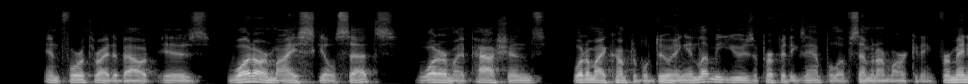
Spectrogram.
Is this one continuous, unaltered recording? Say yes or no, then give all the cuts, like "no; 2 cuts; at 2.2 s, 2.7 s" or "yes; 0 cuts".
no; 1 cut; at 2.2 s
